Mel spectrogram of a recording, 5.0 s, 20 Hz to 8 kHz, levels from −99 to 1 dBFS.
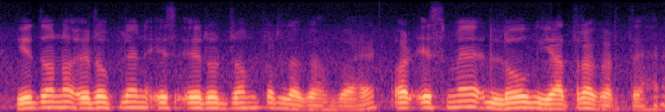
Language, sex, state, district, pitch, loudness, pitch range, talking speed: Hindi, male, Uttar Pradesh, Varanasi, 140 Hz, -17 LUFS, 125-145 Hz, 180 wpm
